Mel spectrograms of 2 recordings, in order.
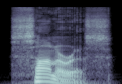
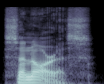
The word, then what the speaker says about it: sonorous: bells of a cathedral you may have heard this word pronounced sonorus with the accent on the first syllable instead of the second sonorus is originally a british pronunciation which in the mid 1900s gradually began making its way into american speech the traditional american pronunciation is sonorus when it comes to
